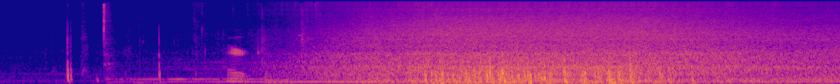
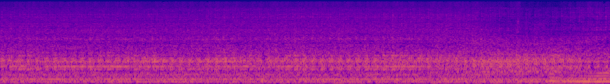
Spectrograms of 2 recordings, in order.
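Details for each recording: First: ICP/Heil heat pump air handler after the blower motor was replaced and the wheel cleaned, following a noise and no-heat call: a couple of relay clicks, then smooth steady rush of air with no rubbing or rattle; normal blower operation. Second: ICP/Heil heat pump air handler on a no-heat call, crusty, rusty blower motor that felt stiff, run to check amp draw: steady drone with hum and uneven rattly roughness; the failing blower motor was replaced.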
